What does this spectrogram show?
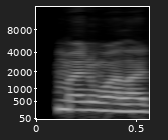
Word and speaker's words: Manuela: All right, so guys, in recap of what Manuela just shared with us, am I pronouncing it correctly, Manuela?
